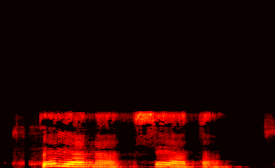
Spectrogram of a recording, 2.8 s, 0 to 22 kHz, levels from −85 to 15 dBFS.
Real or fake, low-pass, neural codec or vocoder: real; 7.2 kHz; none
